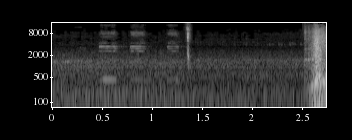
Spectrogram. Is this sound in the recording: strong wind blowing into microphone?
no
